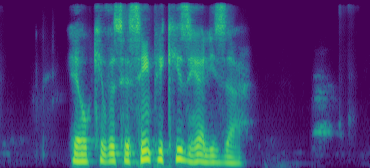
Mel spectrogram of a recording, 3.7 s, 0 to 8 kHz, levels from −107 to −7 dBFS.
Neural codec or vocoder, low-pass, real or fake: codec, 16 kHz, 2 kbps, X-Codec, HuBERT features, trained on balanced general audio; 7.2 kHz; fake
